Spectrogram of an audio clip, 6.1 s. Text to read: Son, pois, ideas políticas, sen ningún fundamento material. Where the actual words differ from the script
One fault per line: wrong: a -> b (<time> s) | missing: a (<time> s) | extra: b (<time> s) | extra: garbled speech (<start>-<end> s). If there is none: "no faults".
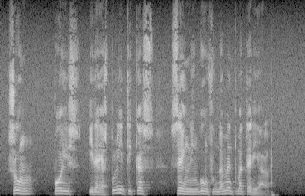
no faults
